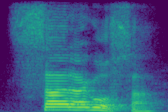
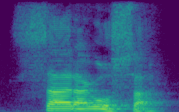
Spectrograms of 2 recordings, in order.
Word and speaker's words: Zaragoza: Third one, Zaragoza. Zaragoza. Also with the S.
